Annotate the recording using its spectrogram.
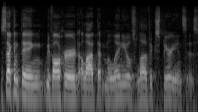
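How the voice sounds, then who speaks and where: Recorded very cleanly against a silent background, a man speaks in a normal speaking voice at a fairly high pitch and a moderate pace. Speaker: agency executive giving a conference talk. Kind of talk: conference talk.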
